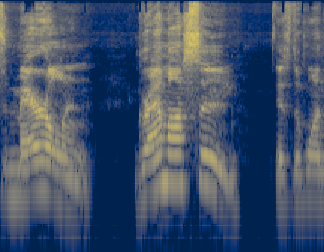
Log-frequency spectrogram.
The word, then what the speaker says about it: Marilyn: And I pronounced her name wrong. It's Marilyn.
